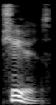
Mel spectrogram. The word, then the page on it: sheers: British English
